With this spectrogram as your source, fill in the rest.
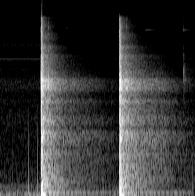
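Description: Two pistol shots ring out at an indoor shooting range, about a second apart; each is a sharp, loud crack with a reverberant tail decaying in the enclosed space.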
